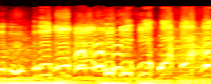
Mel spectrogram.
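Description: A person laughing hard in a quick run of high-pitched 'ha ha' bursts, over music from the stage's sound system.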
